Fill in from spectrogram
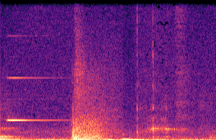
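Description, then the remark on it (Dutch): A microwave oven's steady electronic beep tone cuts off, followed by the thud of its door opening and a few soft clunks and rattles afterward. “Dat is een magnetron. Ja, een magnetron denk ik wel.”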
